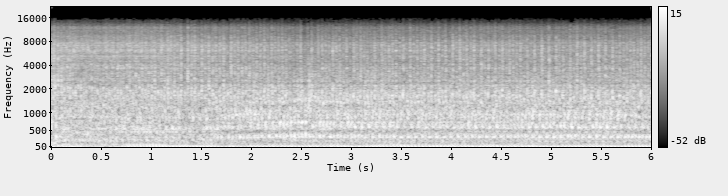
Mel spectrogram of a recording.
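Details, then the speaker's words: 2008 BMW 520d E60 diesel, cold start after resting hours: clattery idle with thin steady squeal despite new belts, auto tensioner, tensioner pulley and alternator bearing; goes away after 10–15 minutes driving. Drive belt squeal on cold start. "yeah so that usually goes away okay so that sound usually goes away after a few minutes of driving like 10 minutes 15 minutes of driving but it's really annoying when it's I start the engine"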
